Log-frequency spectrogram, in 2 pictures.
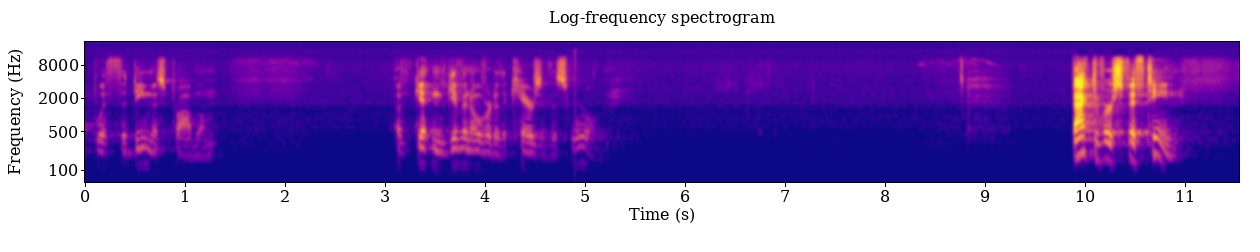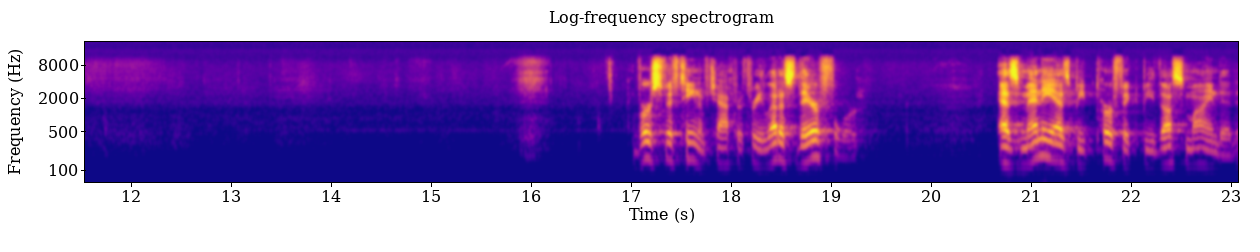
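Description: A man speaks into a microphone in a slow, measured way, with long pauses.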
